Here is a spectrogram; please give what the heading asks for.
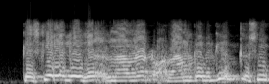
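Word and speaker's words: क्लीं: की मात्रा और बिंदी, उसका उच्चारण होगा क्लिंग। गा की ध्वनि निकलेगी पीछे।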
